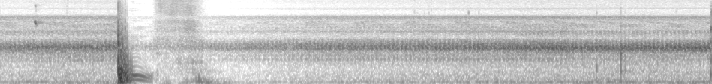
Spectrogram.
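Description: Toads trilling at night in Texas, a steady high-pitched chorus running throughout, with a brief sharp knock or thump near the start.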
